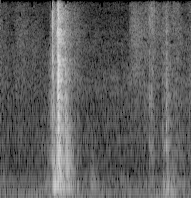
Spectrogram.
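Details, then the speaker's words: Jeep TJ Wrangler door latch after lubricating and refitting the threaded lock rod: one sharp clack then a softer click; latch throws cleanly, door lock working normally. "Yes, that's the sound we want. So, check it out. Let's lock the door."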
